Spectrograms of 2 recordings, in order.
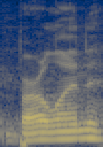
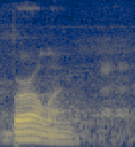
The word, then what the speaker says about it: Berlin: and I live in Berlin New Hampshire not Berlin it's Berlin if you say Berlin they know you're not from here and as he says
